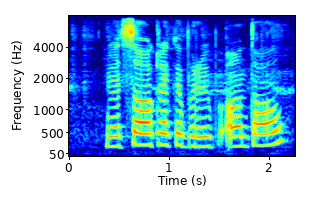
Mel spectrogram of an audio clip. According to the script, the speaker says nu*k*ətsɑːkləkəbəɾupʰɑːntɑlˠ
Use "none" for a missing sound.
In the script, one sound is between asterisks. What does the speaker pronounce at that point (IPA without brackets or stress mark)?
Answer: none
